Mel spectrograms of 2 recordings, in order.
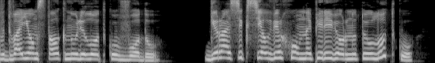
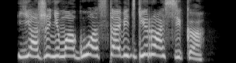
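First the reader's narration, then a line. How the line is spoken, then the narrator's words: Exclaimed. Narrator (Russian): воскликнула Алиса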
